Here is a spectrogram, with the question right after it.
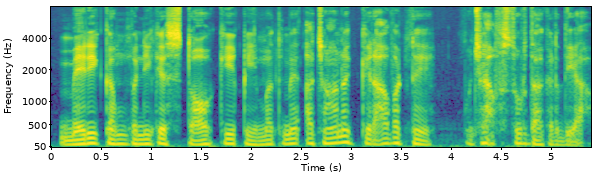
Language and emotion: Urdu, sad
